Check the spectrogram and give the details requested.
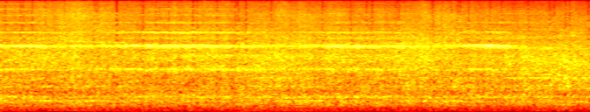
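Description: High-speed electric train moving slowly alongside a station platform: a steady rushing rumble of the cars with a thin high whine held over it, fading about eight seconds in as a lower tone takes over.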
